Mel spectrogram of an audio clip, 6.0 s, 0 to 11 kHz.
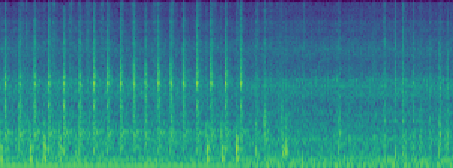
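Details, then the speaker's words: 1978 Datsun 280Z, first start attempt in 30 years; uneven cranking about three pulses a second, weakening and fading after the starter was seen smoking; starter motor judged dead and to be replaced. "So, starter is toast. We can't get anything more out of it. So, we're gonna have to order one before we try cranking anymore."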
